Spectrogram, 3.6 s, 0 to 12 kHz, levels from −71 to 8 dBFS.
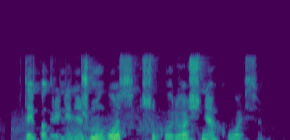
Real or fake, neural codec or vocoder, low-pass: real; none; 7.2 kHz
